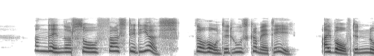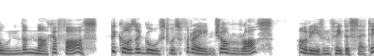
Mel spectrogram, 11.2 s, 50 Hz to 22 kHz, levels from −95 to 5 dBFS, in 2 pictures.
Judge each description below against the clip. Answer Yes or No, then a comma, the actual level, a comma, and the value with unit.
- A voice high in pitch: Yes, high, 220 Hz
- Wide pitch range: Yes, wide, 7.4 semitones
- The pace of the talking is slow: No, average, 150 wpm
